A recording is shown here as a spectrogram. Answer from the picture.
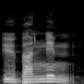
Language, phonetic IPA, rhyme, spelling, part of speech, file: German, [yːbɐˈnɪm], -ɪm, übernimm, verb, De-übernimm.ogg
- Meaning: singular imperative of übernehmen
